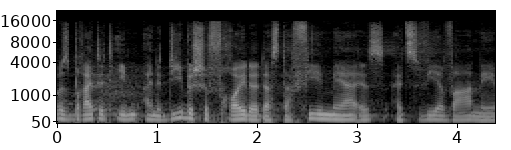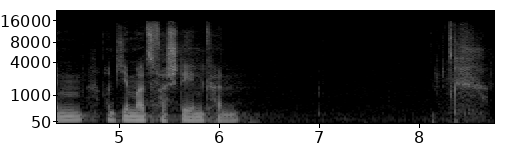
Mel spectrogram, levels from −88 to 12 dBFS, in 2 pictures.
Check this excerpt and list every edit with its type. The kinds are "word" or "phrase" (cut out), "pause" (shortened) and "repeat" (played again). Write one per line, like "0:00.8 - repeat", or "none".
0:04.8 - pause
